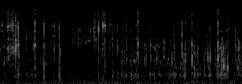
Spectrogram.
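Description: Metal fork whisking beaten raw eggs in a ceramic bowl: a quick, irregular run of light clicks as the fork strikes the sides of the bowl.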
